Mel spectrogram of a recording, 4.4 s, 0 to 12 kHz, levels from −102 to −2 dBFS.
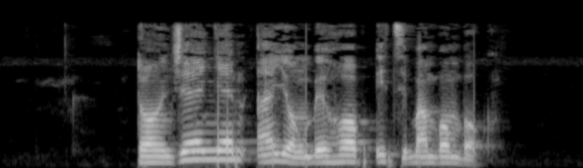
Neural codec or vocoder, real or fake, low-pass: none; real; 7.2 kHz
